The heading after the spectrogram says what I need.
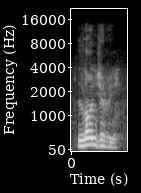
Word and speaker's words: lingerie: We need to follow the same pattern for pronouncing genre. We pronounce this by saying lingerie, lingerie. Or if you like, you could say lingerie, lingerie.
